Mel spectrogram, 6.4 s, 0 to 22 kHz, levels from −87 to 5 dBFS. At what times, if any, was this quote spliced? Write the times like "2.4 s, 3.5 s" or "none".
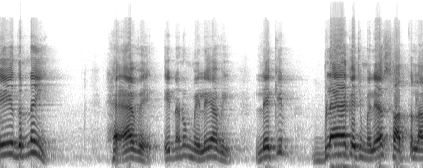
none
